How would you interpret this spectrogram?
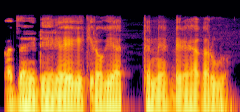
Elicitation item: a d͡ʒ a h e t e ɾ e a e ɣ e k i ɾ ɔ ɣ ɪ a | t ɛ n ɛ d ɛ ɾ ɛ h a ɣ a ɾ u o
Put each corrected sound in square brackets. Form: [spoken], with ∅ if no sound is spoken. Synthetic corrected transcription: a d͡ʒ a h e [d] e ɾ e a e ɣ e k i ɾ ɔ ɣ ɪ a | t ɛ n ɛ d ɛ ɾ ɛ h a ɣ a ɾ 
